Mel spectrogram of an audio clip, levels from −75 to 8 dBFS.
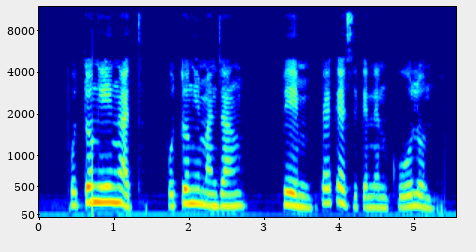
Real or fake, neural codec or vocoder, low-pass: real; none; 10.8 kHz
